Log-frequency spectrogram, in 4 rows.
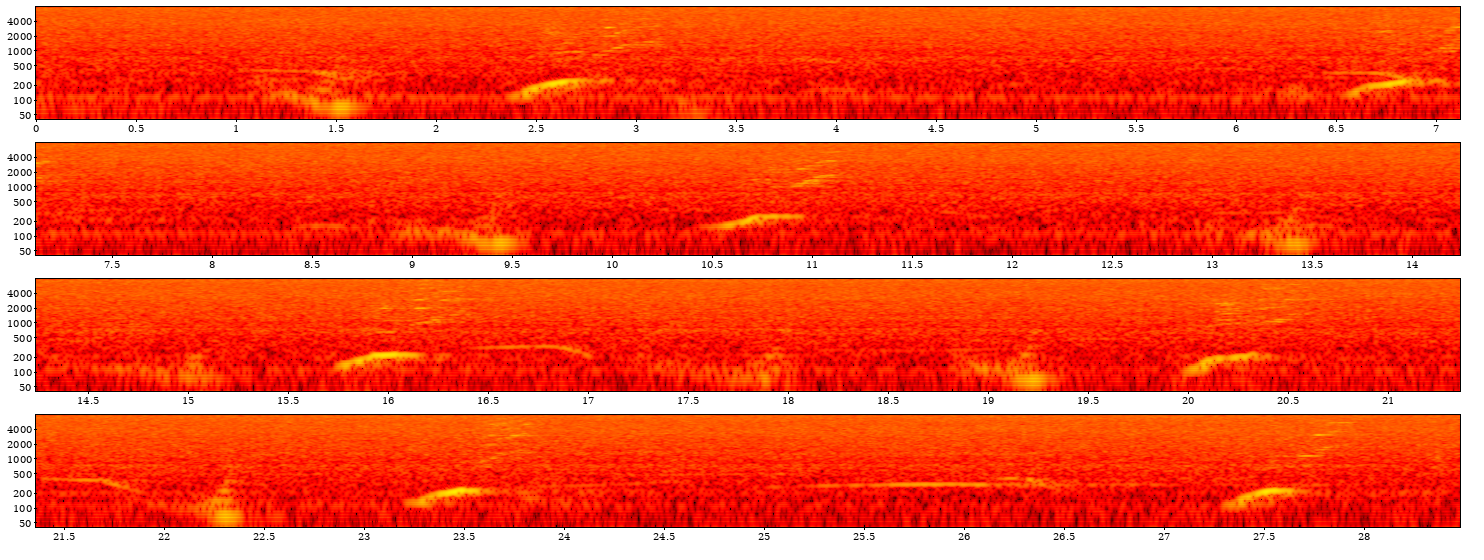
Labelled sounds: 2.8	3.1	humpback whale, 0.96 to 1.4 kHz
10.8	11.1	humpback whale, 0.96 to 1.4 kHz
20.0	20.3	humpback whale, 0.80 to 1.0 kHz

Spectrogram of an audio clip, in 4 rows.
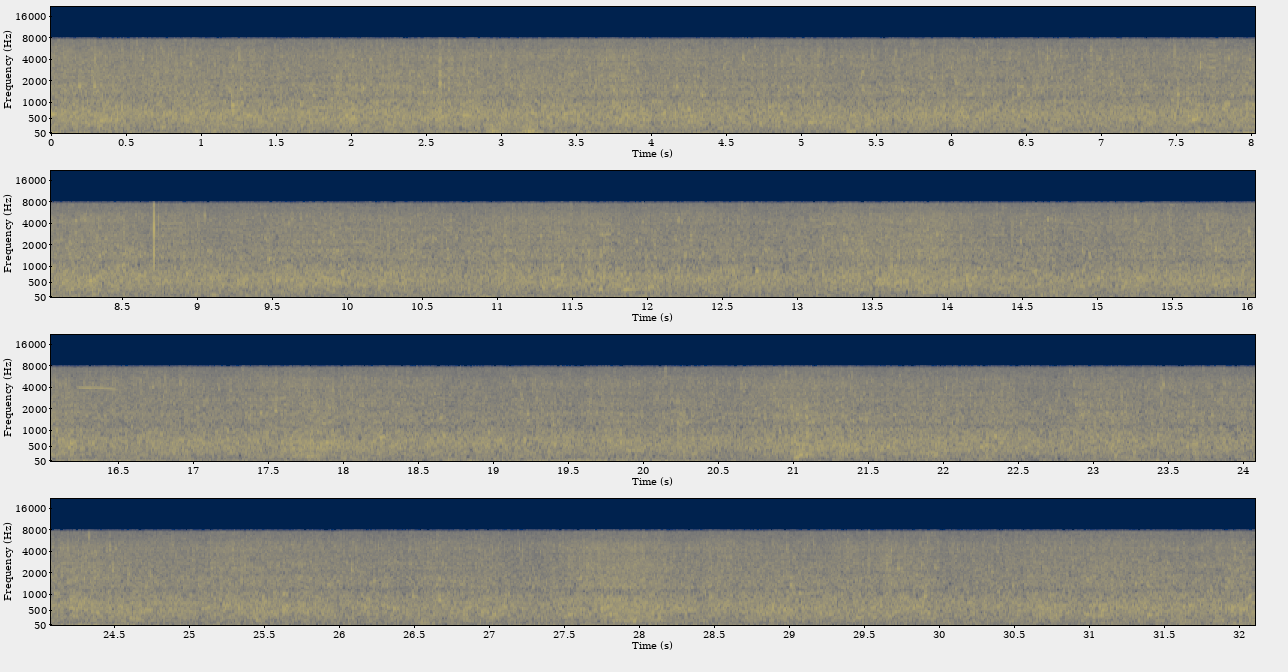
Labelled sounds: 16.2	16.5	Pacific white-sided dolphin, 3.7 to 4.2 kHz

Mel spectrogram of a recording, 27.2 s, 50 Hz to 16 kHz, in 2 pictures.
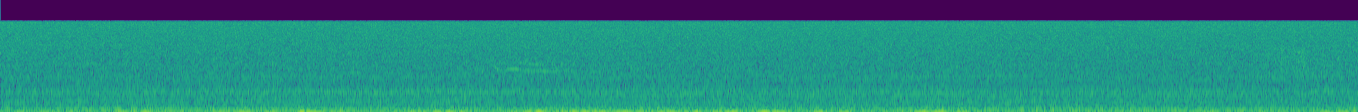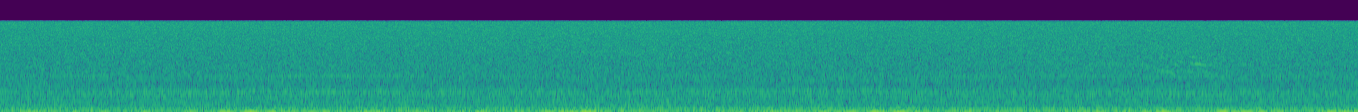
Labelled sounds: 5.2	5.6	killer whale, Bigg's (transient), 1.4 to 2.0 kHz
25.5	25.7	killer whale, Bigg's (transient), 1.8 to 2.0 kHz

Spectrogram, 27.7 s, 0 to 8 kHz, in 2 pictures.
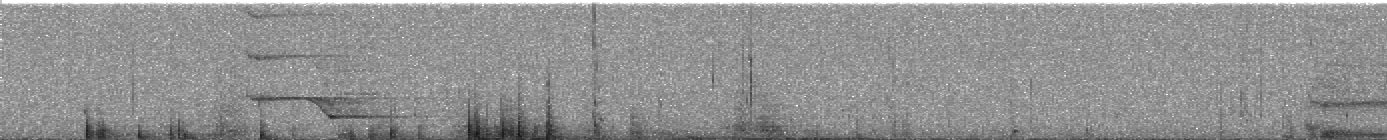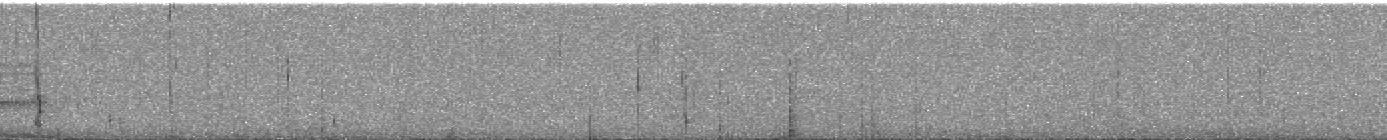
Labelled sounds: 2.4	4.0	killer whale, southern Alaska resident, 0.96 to 8.0 kHz
13.1	14.5	killer whale, southern Alaska resident, 0 to 6.9 kHz

